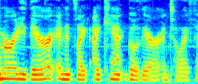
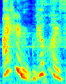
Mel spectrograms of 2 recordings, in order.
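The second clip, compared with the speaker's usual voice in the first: husband's amazement; 11 semitones higher than usual. Retold or imitated. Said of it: "He's like".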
